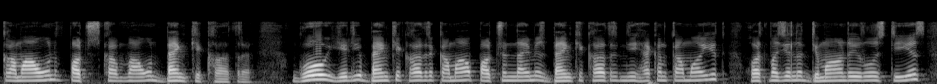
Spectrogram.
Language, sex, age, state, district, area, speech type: Kashmiri, male, 30-45, Jammu and Kashmir, Anantnag, rural, spontaneous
